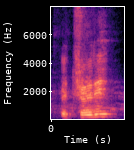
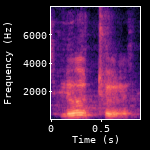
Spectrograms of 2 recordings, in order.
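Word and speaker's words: Albert Luthuli: And I'm sorry, I can't pronounce his name. Albert Albert Lutrudi. Bertrudi? Lutrudi. Lutrudi.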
